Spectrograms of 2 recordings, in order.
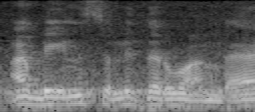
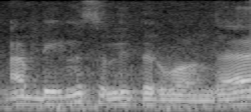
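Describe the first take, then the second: The two takes are said the same way.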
